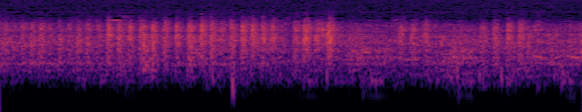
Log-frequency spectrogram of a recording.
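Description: Rally car driven at speed on a hillclimb, heard from inside the cabin: steady engine and road noise with a fast pulsing rattle about a second in.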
